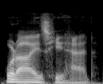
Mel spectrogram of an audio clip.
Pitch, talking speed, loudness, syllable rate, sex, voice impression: 90 Hz, 235 wpm, -16 LUFS, 4.4 syllables/s, male, very masculine, slightly old, very thick, tensed, very powerful, slightly dark, hard, slightly muffled, fluent, raspy, cool, intellectual, very sincere, very calm, friendly, reassuring, very unique, slightly elegant, wild, sweet, slightly strict, slightly intense, modest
